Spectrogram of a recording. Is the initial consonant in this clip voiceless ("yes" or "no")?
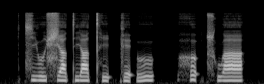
yes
